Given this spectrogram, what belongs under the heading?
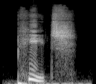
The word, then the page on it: peach: British English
